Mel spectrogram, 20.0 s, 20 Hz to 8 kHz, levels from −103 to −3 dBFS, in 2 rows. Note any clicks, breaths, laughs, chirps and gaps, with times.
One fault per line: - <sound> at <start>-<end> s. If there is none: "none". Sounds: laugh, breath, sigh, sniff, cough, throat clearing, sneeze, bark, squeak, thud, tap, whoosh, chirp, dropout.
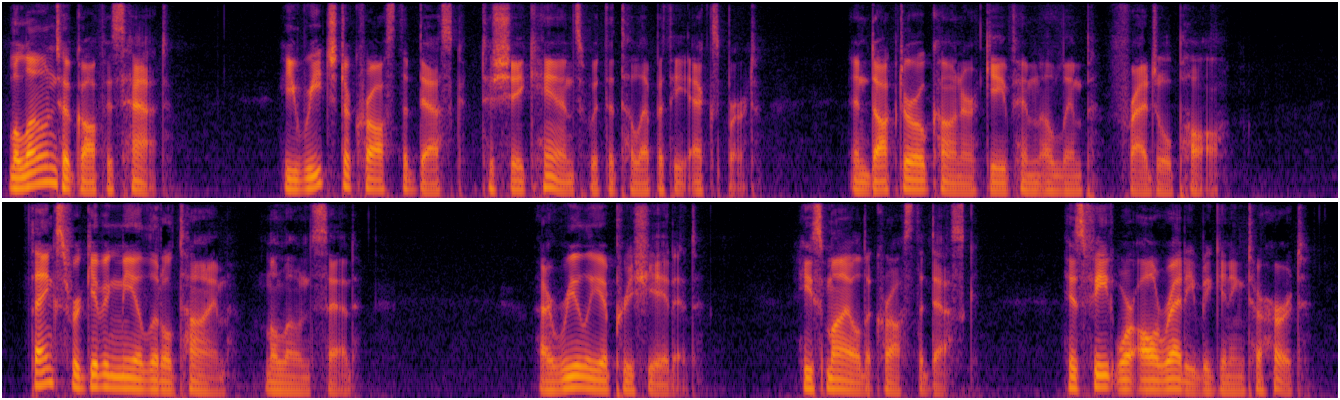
none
